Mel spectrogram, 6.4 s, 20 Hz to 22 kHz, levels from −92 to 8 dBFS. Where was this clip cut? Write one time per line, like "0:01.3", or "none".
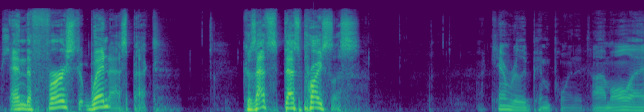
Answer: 0:01.1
